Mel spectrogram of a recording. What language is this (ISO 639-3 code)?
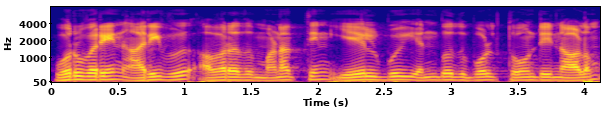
tam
